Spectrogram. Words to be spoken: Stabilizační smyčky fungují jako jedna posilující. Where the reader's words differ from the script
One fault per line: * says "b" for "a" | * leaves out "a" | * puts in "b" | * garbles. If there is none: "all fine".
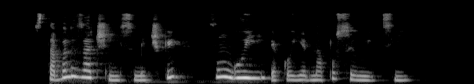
all fine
